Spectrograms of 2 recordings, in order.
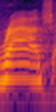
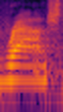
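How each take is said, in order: First: Last "ranch" with a rounded back vowel, like raunch. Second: Said in the usual way. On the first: Shown as a demonstration. Quoting what Southern viewers hear, "ranch" as raunch. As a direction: draw out "ranch" toward R-A-U-N-C-H. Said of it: "R A U N C H". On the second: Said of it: "when I say the word ranch".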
